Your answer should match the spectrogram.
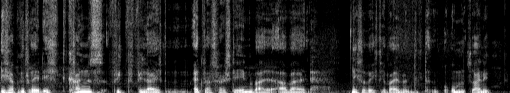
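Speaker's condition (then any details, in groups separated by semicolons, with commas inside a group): Stuttering; lifelong stuttering since about age three, psychologists linked it to wartime bombing nights, cause uncertain; stutter still present around age 80, always bothersome; as schoolboy in Bremen unable to say a word when called to blackboard; repeated sounds, prolonged sounds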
